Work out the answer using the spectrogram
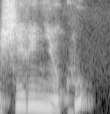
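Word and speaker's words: Shinrin-yoku: On appelle ça, j'espère que je prononce bien, le Shirin Yoku. Euh, donc vraiment, c'est comme ça que ça se prononce oui, il y a un N. C'est ça.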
